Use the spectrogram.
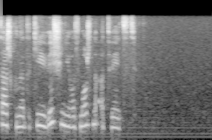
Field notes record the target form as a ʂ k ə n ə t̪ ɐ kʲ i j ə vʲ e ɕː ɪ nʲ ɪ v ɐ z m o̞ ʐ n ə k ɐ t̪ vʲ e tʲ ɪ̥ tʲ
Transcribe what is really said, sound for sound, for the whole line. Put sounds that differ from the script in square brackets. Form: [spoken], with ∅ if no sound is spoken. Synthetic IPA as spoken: a ʂ k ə n ə t̪ ɐ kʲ i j ə vʲ e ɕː ɪ nʲ ɪ v ɐ z m o̞ ʐ n ə [ʔ] ɐ t̪ vʲ e tʲ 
